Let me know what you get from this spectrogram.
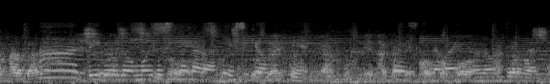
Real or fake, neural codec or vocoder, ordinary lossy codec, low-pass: real; none; none; 7.2 kHz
